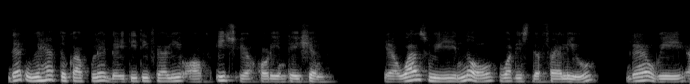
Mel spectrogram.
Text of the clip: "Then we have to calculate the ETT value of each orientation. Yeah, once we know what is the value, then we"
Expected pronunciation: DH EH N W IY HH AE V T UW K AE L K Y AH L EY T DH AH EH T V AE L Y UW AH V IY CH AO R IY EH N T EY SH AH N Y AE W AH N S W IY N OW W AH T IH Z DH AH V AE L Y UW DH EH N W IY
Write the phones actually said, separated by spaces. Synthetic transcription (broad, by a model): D EH N W IY HH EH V T UW K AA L K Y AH L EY T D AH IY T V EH L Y UW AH F IY CH AO R IY EH N T EY SH AH N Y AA W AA N S W IY N OW W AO T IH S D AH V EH L Y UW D EH N W IY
